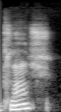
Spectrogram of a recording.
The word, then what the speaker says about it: clinche: Ah, normalement, on dit pas clenche, on dit une clinche.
